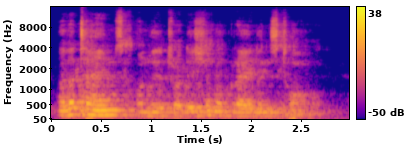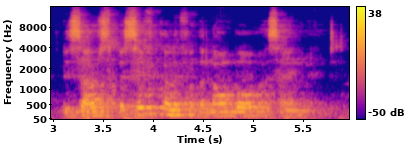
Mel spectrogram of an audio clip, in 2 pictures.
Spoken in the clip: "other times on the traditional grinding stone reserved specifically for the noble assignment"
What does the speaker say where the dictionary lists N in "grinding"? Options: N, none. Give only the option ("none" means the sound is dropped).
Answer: none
